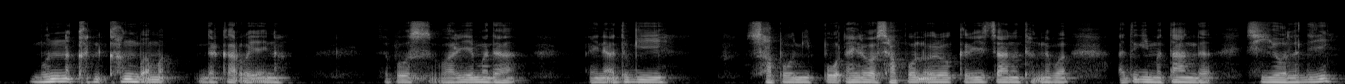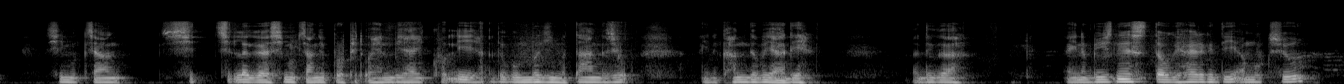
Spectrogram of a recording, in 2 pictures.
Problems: none marked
